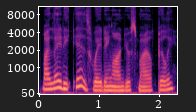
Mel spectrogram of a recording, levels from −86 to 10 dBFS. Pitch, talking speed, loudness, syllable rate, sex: 185 Hz, 210 wpm, -15 LUFS, 5.7 syllables/s, female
